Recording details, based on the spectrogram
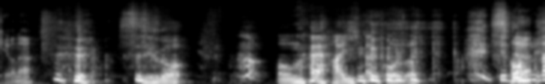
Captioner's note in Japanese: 笑い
